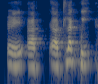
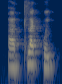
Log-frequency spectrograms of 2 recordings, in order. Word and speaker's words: Atlacui: Atlacui. Atlacui. Black. Atla de atl. También esta es una aglutinación de atl y cui. Atlacui.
